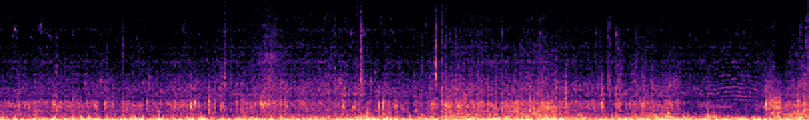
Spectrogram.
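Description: Mountain bike descending a rocky dirt trail, heard from a helmet-mounted camera: steady wind rush over the microphone and tyre rumble, with frequent rattling clicks from the bike over the bumps.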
